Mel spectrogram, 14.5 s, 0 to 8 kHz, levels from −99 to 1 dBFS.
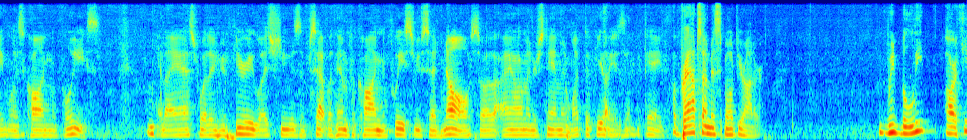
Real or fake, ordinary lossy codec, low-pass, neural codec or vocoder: fake; AAC, 48 kbps; 7.2 kHz; codec, 24 kHz, 0.9 kbps, WavTokenizer, small release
